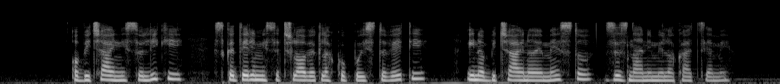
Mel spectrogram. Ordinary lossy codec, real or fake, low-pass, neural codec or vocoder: none; fake; 7.2 kHz; vocoder, 44.1 kHz, 128 mel bands every 512 samples, BigVGAN v2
